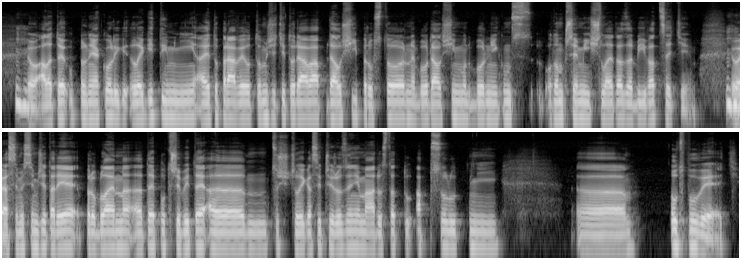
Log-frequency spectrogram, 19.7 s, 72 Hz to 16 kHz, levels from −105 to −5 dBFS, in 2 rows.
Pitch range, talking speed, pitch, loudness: 110-115 Hz, 150 wpm, 110 Hz, -25 LUFS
